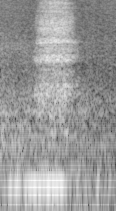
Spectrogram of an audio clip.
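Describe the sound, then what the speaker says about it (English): One heavy, breathy exhale, close and fairly quiet, lasting under a second with no talk. "We got some heavy breathing."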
